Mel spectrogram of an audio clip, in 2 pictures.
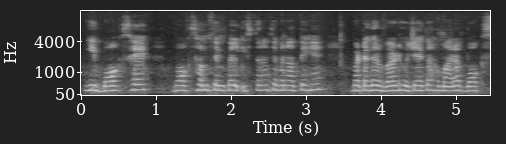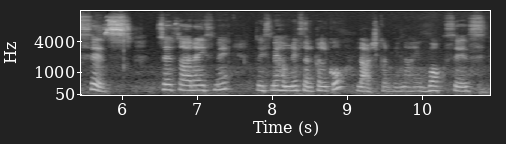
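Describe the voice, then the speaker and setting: A woman's voice: mid-range voice, fairly even intonation, mellow, slight background noise, poor audio. A woman teaching a shorthand class, patiently repeating each word to drill it. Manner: patient, repeats words slowly to drill them. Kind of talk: slow classroom explanation.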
